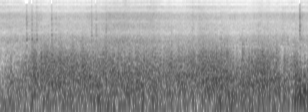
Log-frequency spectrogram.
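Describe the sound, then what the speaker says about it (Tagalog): Strong wind on a boat out on the Pacific Ocean buffets the microphone in a steady, loud roar, with a faint wash of water beneath it. "medyo nararamdaman ko na yung hangin na malakas-lakas"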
